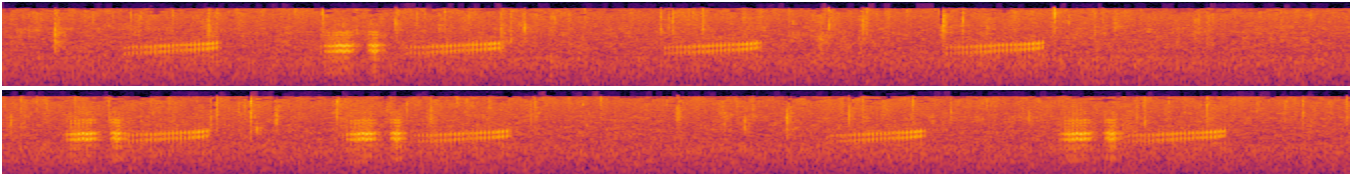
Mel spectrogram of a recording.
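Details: Frog calling during evening rain: short, bright, slightly rising croaks in irregular clusters, some doubled, roughly a dozen in ten seconds, over a steady hiss of falling rain.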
